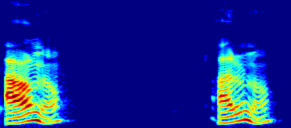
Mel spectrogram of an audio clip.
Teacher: don't know so we take out the T we say Dono this is another reason why can't is confusing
